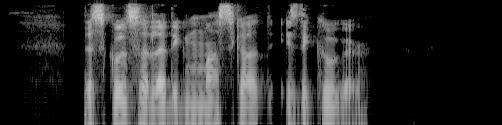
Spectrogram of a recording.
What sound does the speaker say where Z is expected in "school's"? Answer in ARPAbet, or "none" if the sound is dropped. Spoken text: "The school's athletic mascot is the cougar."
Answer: S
